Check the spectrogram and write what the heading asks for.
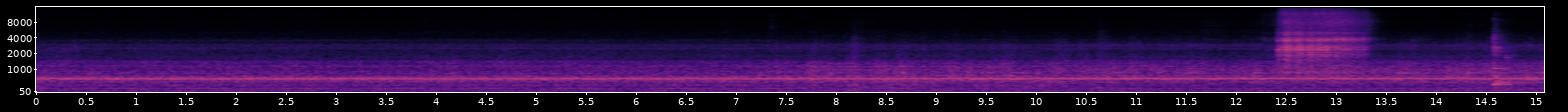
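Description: Vertical milling machine running steadily with a constant hum, set up for reaming an LS3 block's lifter bores. About twelve seconds in, a short, loud hiss of a compressed-air blow gun.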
